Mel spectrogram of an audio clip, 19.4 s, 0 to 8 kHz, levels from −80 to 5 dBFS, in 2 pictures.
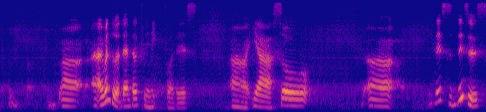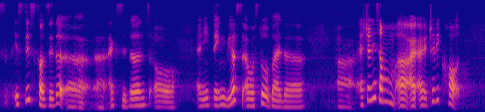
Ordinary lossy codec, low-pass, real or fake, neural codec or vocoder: none; 7.2 kHz; fake; codec, 24 kHz, 0.9 kbps, DualCodec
